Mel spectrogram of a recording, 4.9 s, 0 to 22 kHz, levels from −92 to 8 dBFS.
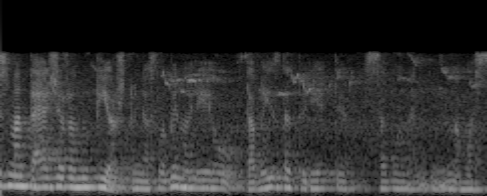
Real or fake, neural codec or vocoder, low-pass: fake; vocoder, 24 kHz, 100 mel bands, Vocos; 7.2 kHz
